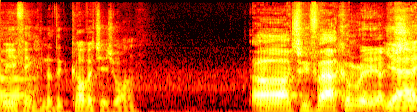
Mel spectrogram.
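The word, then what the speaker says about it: Kovačić: I knew Rico Lew been sent off but it's Kovacic. Yeah. So Oh, I didn't think. Yeah, it's a hard C this one.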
